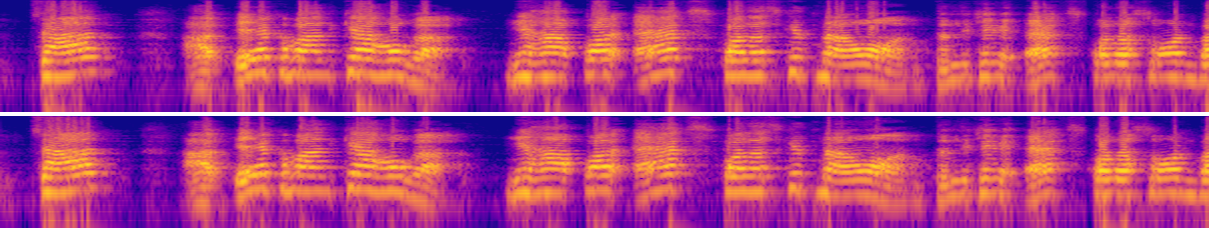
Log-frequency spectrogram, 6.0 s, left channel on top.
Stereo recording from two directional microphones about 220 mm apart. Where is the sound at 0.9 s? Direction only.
10° left (ahead or behind).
